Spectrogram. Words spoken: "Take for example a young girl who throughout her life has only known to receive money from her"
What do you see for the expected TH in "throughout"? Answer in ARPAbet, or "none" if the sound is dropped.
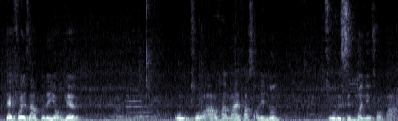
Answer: T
